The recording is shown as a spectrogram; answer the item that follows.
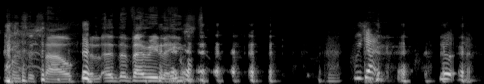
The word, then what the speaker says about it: Conceição: Sergio Canseco? No. What did I go for? What did I go for? That's probably the worst one you've ever done. It's Conceição, at the very least.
